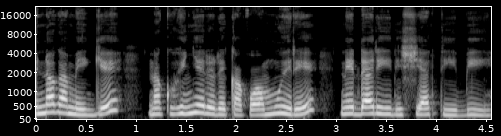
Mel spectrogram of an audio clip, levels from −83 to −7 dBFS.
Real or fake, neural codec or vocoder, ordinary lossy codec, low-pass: real; none; none; none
